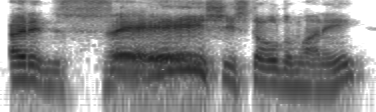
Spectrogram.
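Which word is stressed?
say. The word 'say' carries the main stress. Those words were never spoken aloud. "which means that those words never came out of my"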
